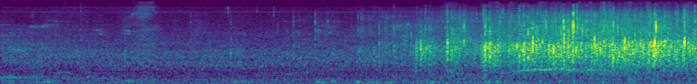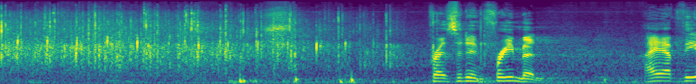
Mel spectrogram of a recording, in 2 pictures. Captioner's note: applause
